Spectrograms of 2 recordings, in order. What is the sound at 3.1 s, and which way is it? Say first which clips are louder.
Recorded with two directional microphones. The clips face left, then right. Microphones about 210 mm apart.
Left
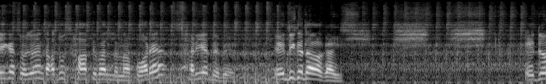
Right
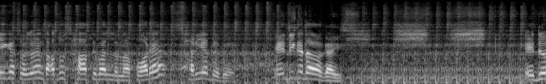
Speech: right 4 dB; 10° right (ahead or behind).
